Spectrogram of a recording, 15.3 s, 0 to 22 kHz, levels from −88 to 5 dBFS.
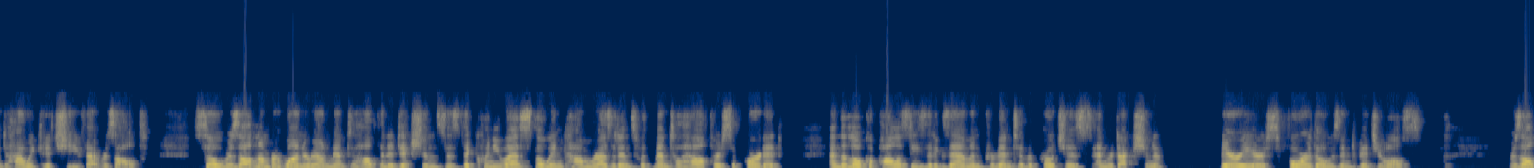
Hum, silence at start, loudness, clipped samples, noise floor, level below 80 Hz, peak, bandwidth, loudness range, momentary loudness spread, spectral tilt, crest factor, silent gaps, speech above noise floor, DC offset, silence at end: none; 0 s; -22 LUFS; under 0.1%; -69 dBFS; -68 dBFS; -6 dBFS; 8.6 kHz; 1 LU; 9 LU; -5 dB/octave; 16 dB; none; 48 dB; under 0.1%; 0 s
